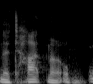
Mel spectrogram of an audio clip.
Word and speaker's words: Netatmo: So it's actually pronounced Netatmo.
